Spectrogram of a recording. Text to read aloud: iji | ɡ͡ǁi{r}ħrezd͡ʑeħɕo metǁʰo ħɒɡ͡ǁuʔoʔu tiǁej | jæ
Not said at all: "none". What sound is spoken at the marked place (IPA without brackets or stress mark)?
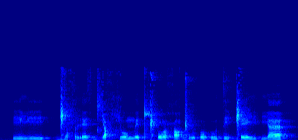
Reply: none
